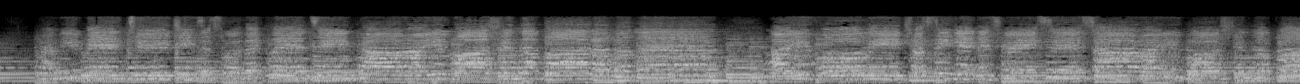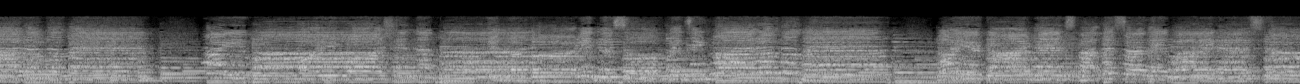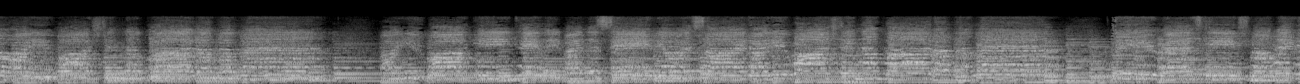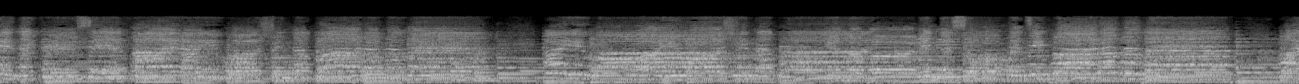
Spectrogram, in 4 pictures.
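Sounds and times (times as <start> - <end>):
teen choir: 0.2 - 51.9.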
